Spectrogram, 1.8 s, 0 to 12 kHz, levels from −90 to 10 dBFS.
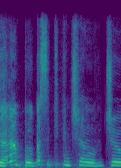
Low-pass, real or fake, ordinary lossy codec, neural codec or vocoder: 10.8 kHz; fake; AAC, 64 kbps; codec, 16 kHz in and 24 kHz out, 0.4 kbps, LongCat-Audio-Codec, two codebook decoder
